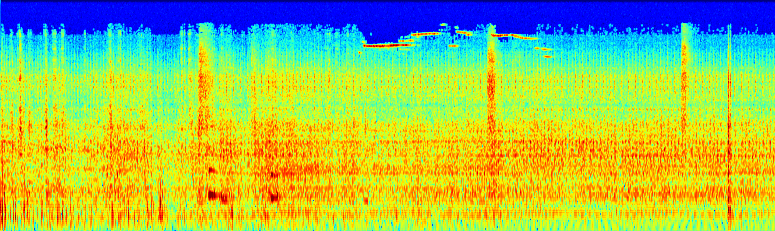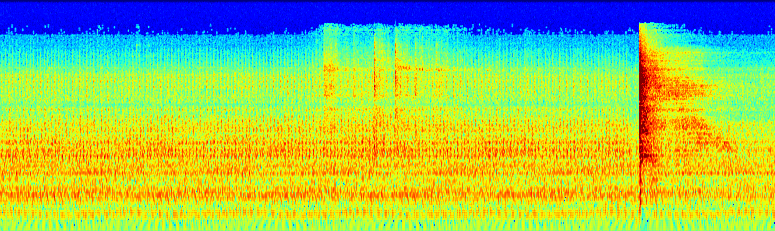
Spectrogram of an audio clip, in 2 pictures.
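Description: Vehicle engine running steadily, uneven for the first few seconds and then settling to an even idle. A few sharp knocks cut through, the loudest near the end.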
